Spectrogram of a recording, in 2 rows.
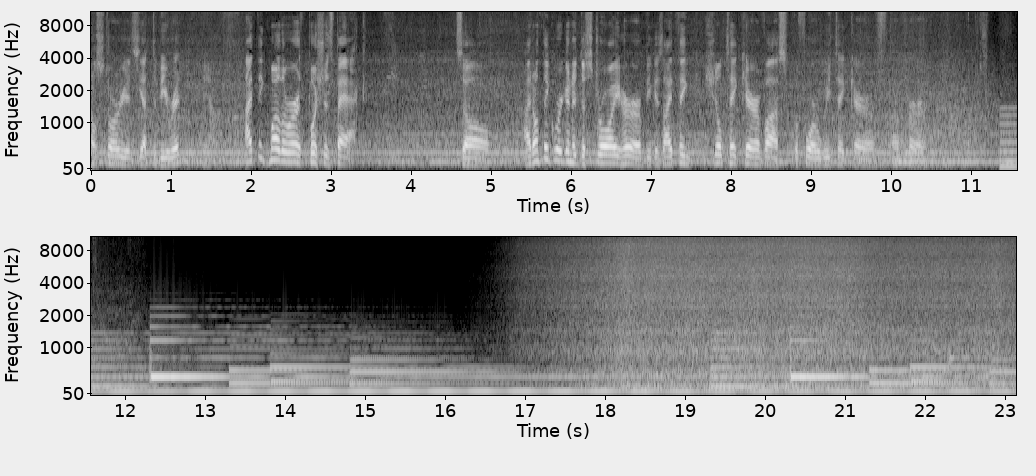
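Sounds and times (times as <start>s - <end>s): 
speech: 0.0s - 3.4s, 4.6s - 10.6s
soft music with a low sustained drone: 0.0s - 23.1s
waterfall rushing into a lake: 16.8s - 23.1s.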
